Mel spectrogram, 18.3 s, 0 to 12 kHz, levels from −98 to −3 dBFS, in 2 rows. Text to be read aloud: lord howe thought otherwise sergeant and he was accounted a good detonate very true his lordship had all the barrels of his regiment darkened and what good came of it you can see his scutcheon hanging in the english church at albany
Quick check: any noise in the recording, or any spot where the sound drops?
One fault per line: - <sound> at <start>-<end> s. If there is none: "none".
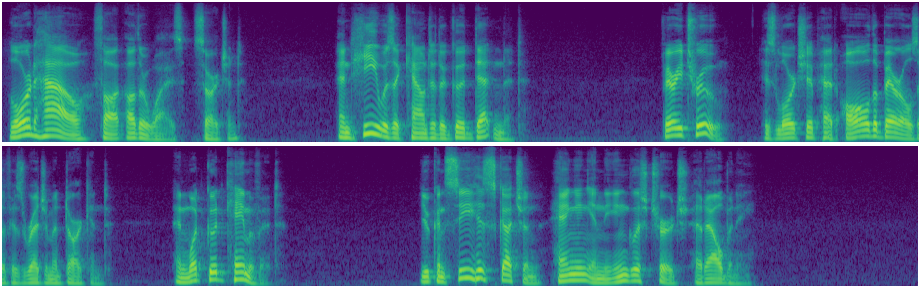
none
